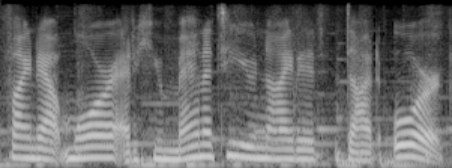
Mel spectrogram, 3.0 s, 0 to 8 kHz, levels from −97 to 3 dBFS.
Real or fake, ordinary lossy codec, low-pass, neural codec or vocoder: real; AAC, 48 kbps; 7.2 kHz; none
